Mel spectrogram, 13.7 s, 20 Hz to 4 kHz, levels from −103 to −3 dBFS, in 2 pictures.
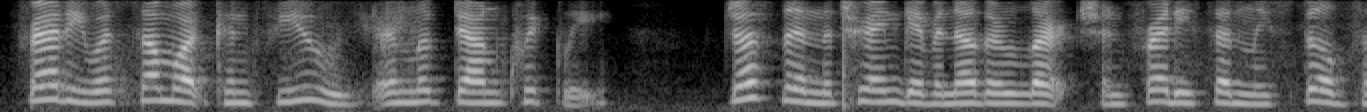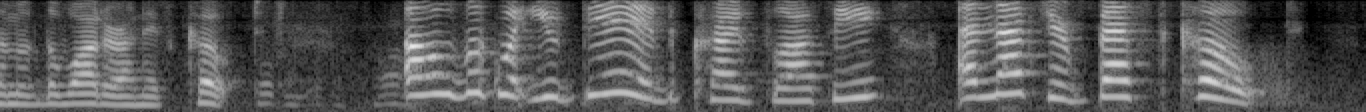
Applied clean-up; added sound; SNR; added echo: neural separator model SepFormer DNS4.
